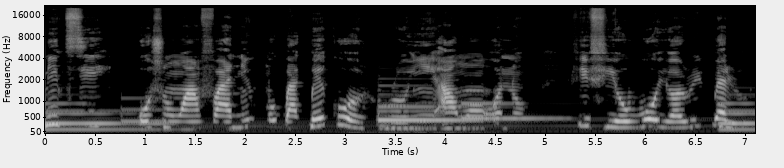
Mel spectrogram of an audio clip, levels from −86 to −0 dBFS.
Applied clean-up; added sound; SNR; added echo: classical method spectral subtraction.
